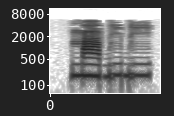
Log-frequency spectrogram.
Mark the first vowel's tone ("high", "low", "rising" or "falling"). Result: low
